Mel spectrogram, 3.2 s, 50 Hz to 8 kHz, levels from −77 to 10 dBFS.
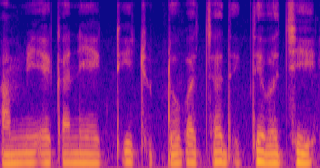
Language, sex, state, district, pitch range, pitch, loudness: Bengali, male, Assam, Hailakandi, 115-125 Hz, 120 Hz, -17 LUFS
